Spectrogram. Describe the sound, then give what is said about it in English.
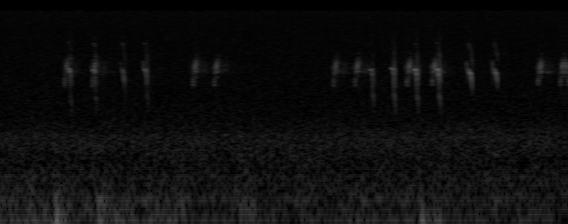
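A single wild bird gives short, high-pitched chirps in uneven bursts, a few quick notes, a pause, then a longer run of repeated tweets over a soft, low background hiss, while playback is being played to it. “I think there might just be this one bird here.”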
